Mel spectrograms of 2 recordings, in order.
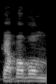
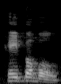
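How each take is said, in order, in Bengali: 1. প্রথম স্বরটি 'cat'-এর মতো শোনায়। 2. প্রথম স্বরটি 'cake'-এর মতো শোনায়। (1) "ক্যাপাবল না" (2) "এটা উচ্চারণ হচ্ছে কেপেবল"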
